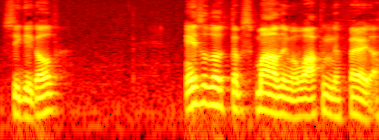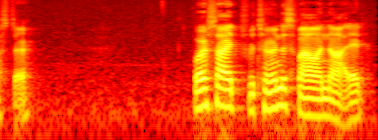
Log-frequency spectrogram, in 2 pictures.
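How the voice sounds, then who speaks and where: A man's voice: medium pitch, lively intonation, normal speed, pauses often, bright, forceful tone. A man narrating a scripted story as an amateur dramatic reading, now and then stumbling over words.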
